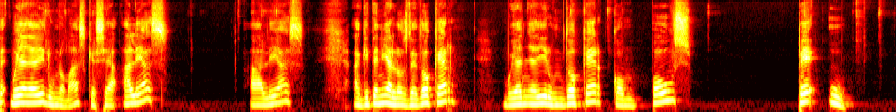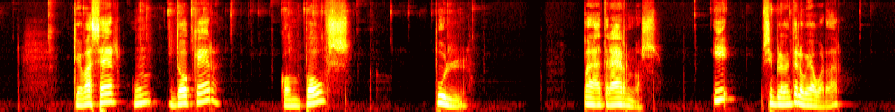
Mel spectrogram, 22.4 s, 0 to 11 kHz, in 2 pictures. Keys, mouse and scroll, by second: 0.0-1.6 typing, 3.1-3.6 typing, 7.1-7.5 typing, 8.8 typing, 10.0-10.9 typing, 12.2-17.5 typing, 20.4-21.5 typing, 21.9 Return.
